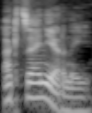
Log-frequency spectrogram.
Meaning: shareholder
- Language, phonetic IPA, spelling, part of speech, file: Russian, [ɐkt͡sɨɐˈnʲernɨj], акционерный, adjective, Ru-акционерный.ogg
